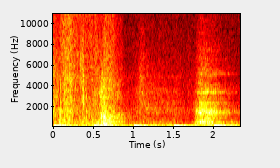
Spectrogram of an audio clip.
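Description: Heavy, gasping breaths of someone winded after a fight, over a low pulse of music beating about twice a second.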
